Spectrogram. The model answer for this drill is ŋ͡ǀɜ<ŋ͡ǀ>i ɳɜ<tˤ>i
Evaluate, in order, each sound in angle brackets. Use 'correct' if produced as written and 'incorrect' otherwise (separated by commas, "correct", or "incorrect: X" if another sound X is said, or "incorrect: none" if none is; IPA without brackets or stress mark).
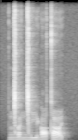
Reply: correct, correct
